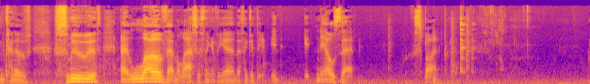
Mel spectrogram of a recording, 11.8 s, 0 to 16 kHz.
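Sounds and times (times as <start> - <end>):
speech: 0.0 - 7.2, 8.3 - 9.1
water sloshing while rinsing a drinking glass: 9.2 - 10.4.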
